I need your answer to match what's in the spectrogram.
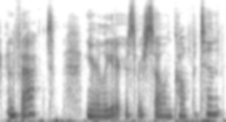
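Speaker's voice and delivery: normal talking voice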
